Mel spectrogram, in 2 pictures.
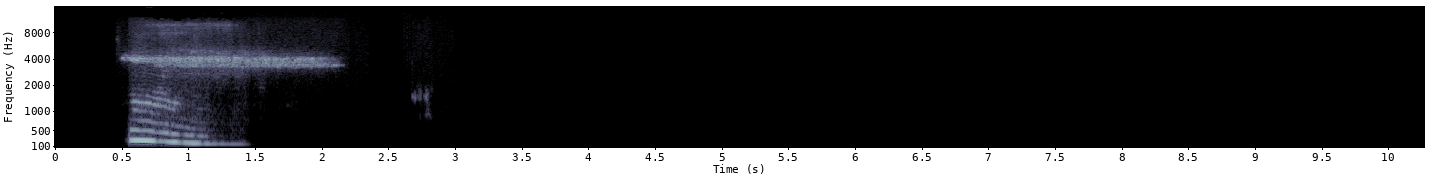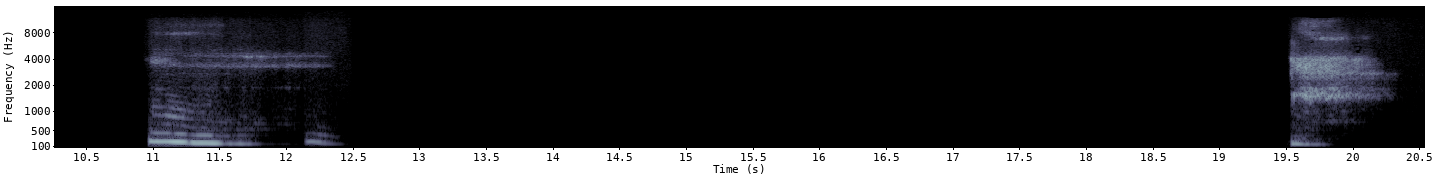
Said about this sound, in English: Let's close this time of introspection with three long, deep breaths and long exhales together.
